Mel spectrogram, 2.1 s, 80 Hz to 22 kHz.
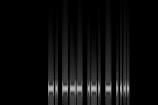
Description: Morse code, heard as a keyed tone, about 53 wpm, 700 Hz. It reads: NORTH
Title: Sets of 5 Words Encore - New Word Drill - 50wpm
